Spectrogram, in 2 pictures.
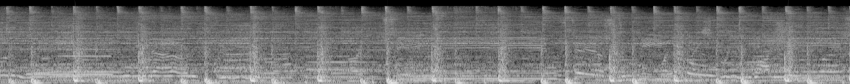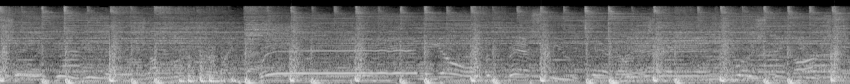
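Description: Acoustic drum kit played in a steady beat (snare, bass drum and Sabian cymbals) along with the song's instrumental backing music.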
